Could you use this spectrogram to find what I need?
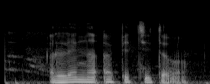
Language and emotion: Russian, neutral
